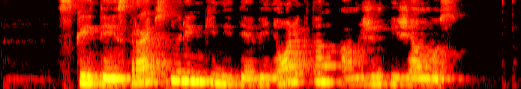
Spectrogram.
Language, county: Lithuanian, Kaunas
